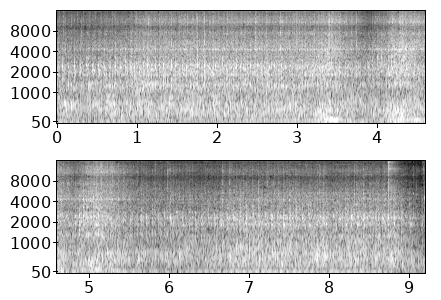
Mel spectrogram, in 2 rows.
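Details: Honda Bros 160 motorcycle that had a completely dead battery: loud irregular clattering knock over harsh rattly running; engine thought seized, with the battery drained by forced starting, suspected, not confirmed.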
